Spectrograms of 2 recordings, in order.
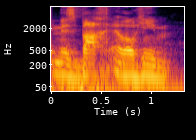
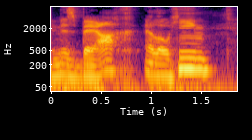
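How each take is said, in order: First: The vowel is plain and short, with no glide. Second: The vowel glides before the final consonant. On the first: The speaker calls it right. "you'd say mizbach Elohim" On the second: The speaker calls it wrong. "you wouldn't say mizbeach Elohim"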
